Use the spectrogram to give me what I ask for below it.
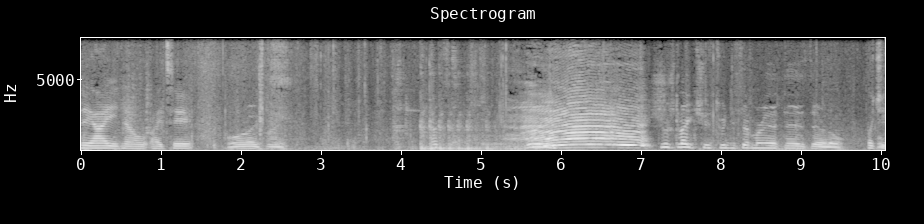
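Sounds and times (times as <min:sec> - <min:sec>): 
speech: 0:00.0 - 0:02.7, 0:04.4 - 0:04.9, 0:05.6 - 0:10.0
cow mooing: 0:05.2 - 0:07.2.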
